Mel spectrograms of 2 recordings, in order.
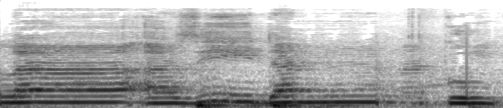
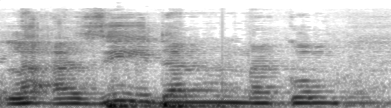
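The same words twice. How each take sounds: First: The vowel in the first word is long. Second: The vowel in the first word is short. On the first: I will not give you more. The speaker calls it wrong. "yang pendek tadi kita panjangin, berubah artinya" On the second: I will surely give you more. The speaker calls it right. "La-nya pendek Bu"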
